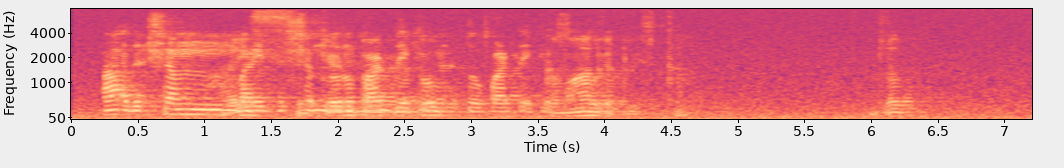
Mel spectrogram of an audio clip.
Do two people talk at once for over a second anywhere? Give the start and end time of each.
1.2-2.7

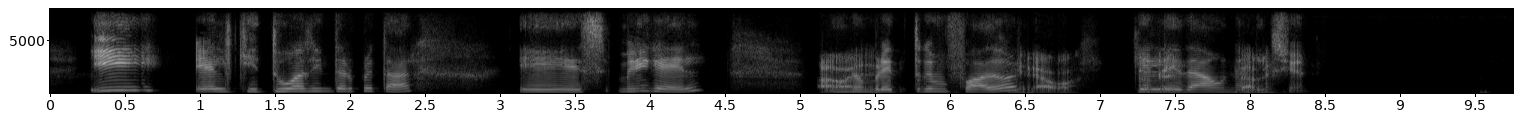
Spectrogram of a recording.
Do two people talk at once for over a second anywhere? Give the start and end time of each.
none

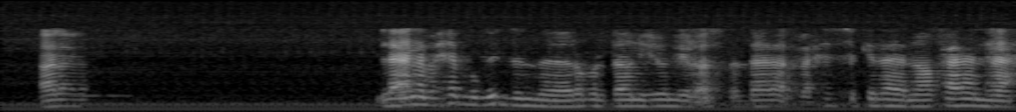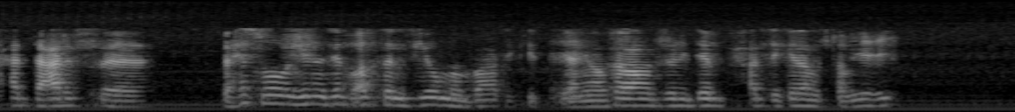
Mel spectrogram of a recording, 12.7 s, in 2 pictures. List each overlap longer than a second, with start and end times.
none

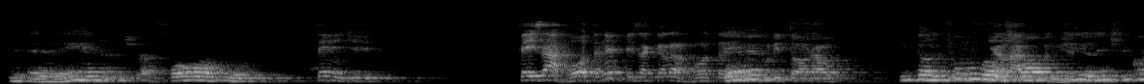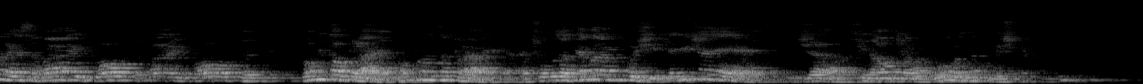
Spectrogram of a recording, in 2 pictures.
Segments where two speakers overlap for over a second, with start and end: 9.4-10.8

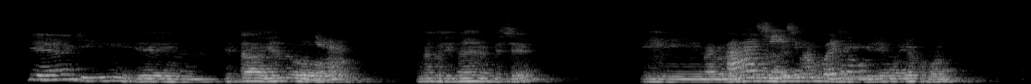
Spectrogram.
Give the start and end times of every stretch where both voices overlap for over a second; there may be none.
7.3-8.7

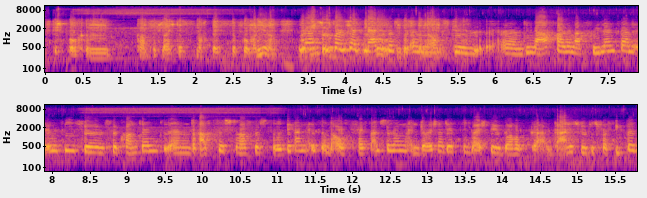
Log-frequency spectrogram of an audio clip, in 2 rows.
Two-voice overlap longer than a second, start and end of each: 3.4-5.7

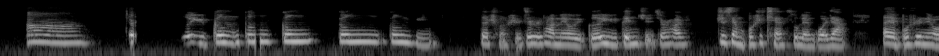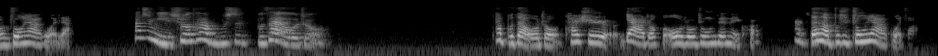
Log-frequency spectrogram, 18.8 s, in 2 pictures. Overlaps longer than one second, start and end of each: none

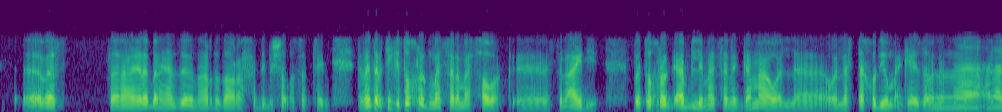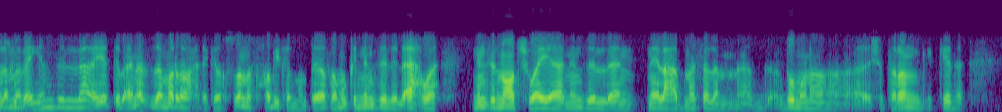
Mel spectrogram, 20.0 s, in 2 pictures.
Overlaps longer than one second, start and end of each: 9.3-10.5

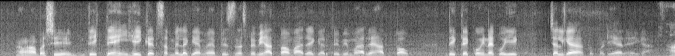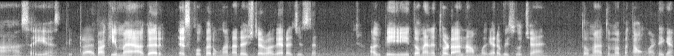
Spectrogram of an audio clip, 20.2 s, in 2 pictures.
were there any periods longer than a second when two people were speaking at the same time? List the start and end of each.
none

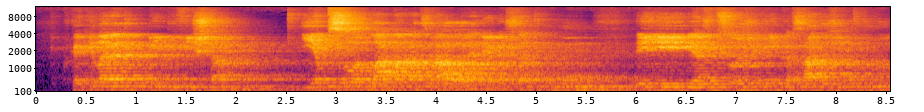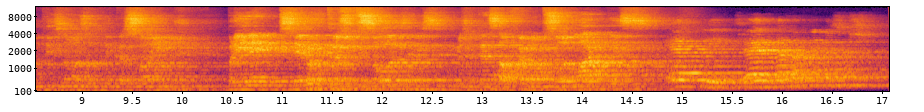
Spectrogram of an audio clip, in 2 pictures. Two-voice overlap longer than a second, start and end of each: none

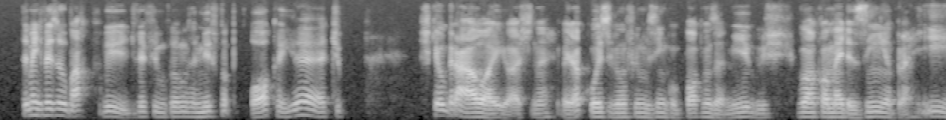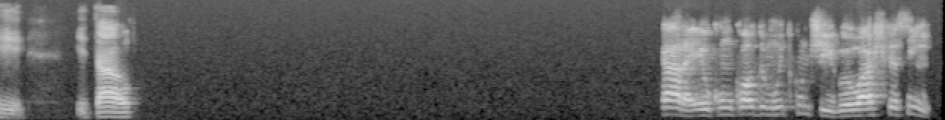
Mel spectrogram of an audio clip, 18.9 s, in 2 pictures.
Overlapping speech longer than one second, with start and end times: none

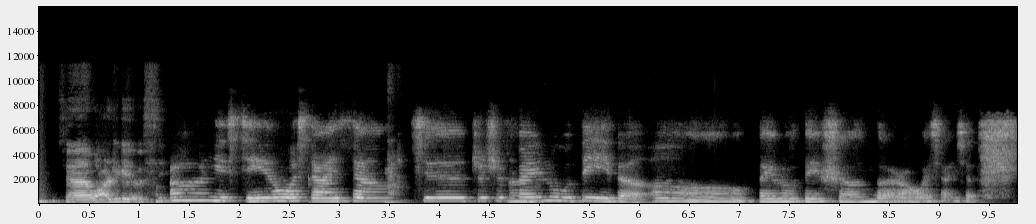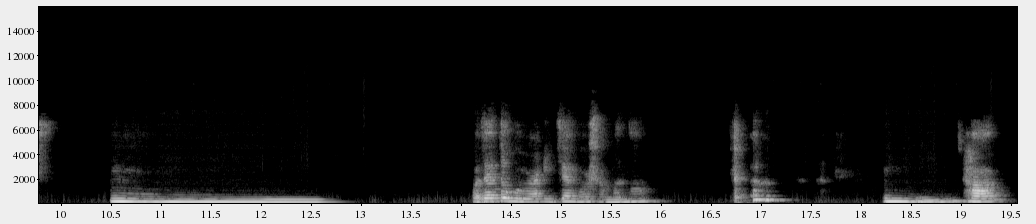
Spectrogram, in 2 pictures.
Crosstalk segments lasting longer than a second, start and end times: none

